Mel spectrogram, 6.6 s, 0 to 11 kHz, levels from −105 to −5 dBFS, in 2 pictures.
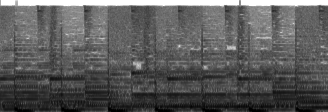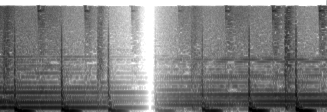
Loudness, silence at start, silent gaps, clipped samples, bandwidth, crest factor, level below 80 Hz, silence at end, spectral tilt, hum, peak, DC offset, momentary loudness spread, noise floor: -12 LUFS; 0 s; none; under 0.1%; 9.4 kHz; 10 dB; -14 dBFS; 0 s; -5 dB/octave; none; 0 dBFS; under 0.1%; 11 LU; -41 dBFS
